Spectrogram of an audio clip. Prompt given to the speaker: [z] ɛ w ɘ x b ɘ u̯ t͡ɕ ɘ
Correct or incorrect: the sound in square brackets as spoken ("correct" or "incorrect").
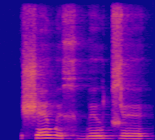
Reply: incorrect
